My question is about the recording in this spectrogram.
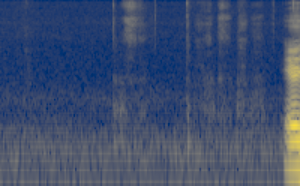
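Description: Faint scratching and light tapping of a pen stylus on a tablet screen as handwriting is written, in short scattered strokes.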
